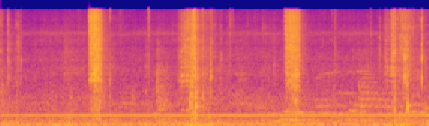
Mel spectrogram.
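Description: Metal shovel scooping sand and tipping it into a plastic toy dump truck: four short gritty swishes about a second and a half apart.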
